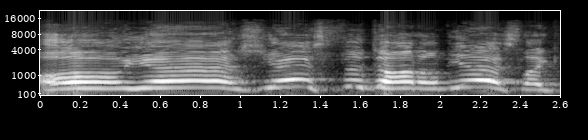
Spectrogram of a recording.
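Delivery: very slow, high-pitched, drawn-out, deferential fawning. Imitating the press flattering Trump: imitating fawning press. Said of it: "How fawning and deferential the press".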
